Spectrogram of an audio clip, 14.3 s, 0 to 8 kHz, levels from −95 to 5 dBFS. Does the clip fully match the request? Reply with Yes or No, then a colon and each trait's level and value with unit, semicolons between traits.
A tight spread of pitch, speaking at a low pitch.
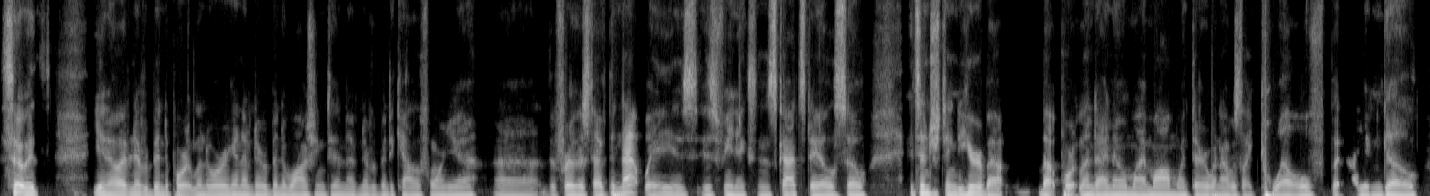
Yes: narrow, 1.8 semitones; low, 110 Hz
